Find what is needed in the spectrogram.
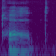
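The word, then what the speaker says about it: Kurdt: And I like how they've kept there's like a misspelling of Kurt here. They spell Kurt with a D before the T, so it's like Kurt.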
